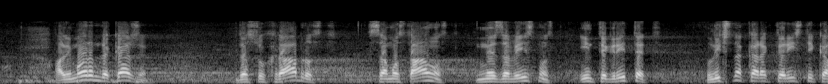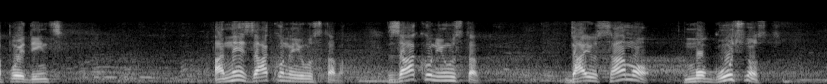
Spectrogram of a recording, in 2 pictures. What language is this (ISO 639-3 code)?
srp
